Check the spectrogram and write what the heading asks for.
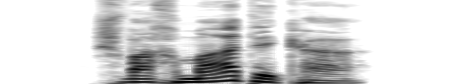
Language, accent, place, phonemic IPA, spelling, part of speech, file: German, Germany, Berlin, /ʃvaxˈmaːtɪkɐ/, Schwachmatiker, noun, De-Schwachmatiker.ogg
- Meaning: dated form of Schwachmat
